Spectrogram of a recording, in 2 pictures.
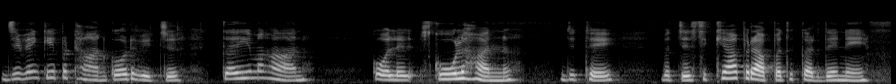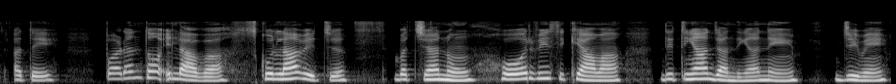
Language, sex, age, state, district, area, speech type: Punjabi, female, 18-30, Punjab, Pathankot, rural, spontaneous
